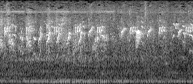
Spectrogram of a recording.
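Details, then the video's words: Backyard aviary finches chatter in a thick chorus of quick, bright chirps and zigzag trills, almost without pause, over a faint low rumble. "Watch these finches sing a beautiful melody in my backyard"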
